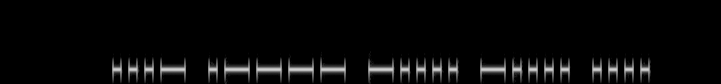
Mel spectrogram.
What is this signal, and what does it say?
Morse code, heard as a keyed tone, about 15 wpm, 700 Hz. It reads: V166H
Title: Five Challenging Letter-Number Combinations 15wpm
